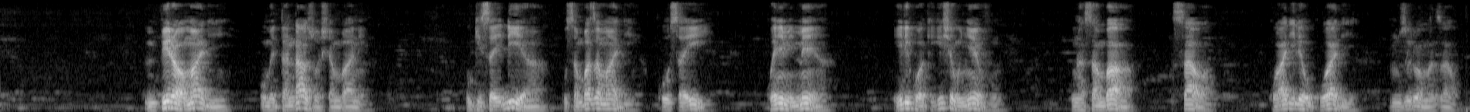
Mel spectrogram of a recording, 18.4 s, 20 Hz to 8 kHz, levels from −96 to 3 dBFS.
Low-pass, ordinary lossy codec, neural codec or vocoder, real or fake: 7.2 kHz; MP3, 64 kbps; none; real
